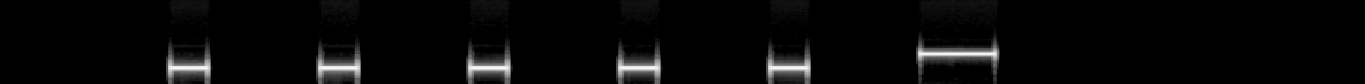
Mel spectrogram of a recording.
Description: Radio time signal (five pips and a higher one, as on Chinese radio), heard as pips.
